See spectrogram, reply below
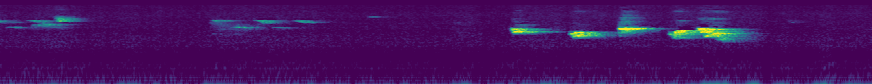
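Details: Caged European goldfinch, three years old, at the Qriaa bird market: thin, quiet high notes at first, then a loud run of rolling, buzzy twittered phrases in the second half.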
